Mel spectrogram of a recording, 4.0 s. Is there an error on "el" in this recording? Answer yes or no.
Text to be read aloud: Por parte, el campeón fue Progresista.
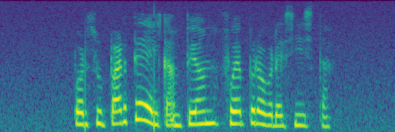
no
